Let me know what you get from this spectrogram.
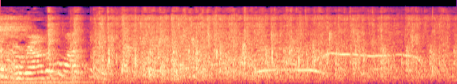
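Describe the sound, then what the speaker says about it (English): Studio audience applause in a New York news studio, a steady wash of clapping with faint voices and a brief whistle-like tone over it. "So let's give him a round of applause."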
